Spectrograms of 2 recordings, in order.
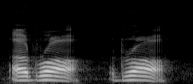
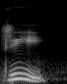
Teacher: If you say Ra, then it is heavy. If you say Ri, then it is light. And it has a trilling sound as well.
